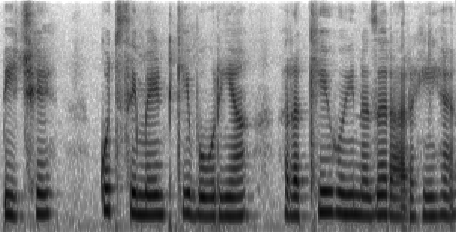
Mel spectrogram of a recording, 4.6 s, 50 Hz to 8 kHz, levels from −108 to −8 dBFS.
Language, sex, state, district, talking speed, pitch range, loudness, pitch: Hindi, female, Chandigarh, Chandigarh, 145 wpm, 200-215 Hz, -18 LUFS, 205 Hz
